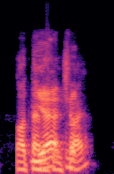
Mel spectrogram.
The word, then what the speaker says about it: Northamptonshire: Is it the pronunciation Northamptonshire? – Northamptonshire. Shea. Yeah, go up a bit.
